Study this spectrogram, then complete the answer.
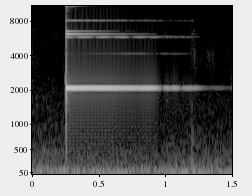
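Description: A single brass handbell struck once on a high C7, giving a bright clear ring that sustains steadily for under a second before being damped, close and alone.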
